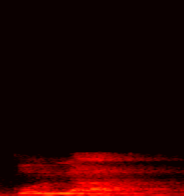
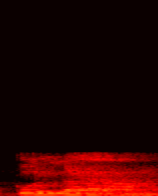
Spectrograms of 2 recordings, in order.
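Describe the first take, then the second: No difference in how they are said.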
